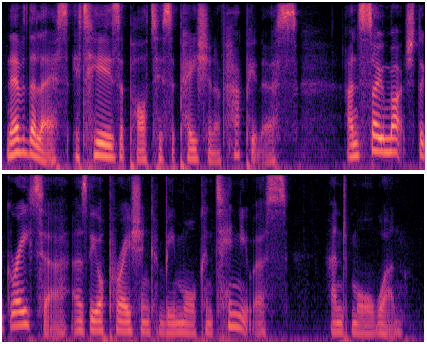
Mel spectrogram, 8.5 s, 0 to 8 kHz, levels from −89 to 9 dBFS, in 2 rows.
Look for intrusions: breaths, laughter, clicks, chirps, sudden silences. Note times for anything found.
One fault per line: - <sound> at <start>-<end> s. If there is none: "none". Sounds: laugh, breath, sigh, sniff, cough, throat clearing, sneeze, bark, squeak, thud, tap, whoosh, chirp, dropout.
none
